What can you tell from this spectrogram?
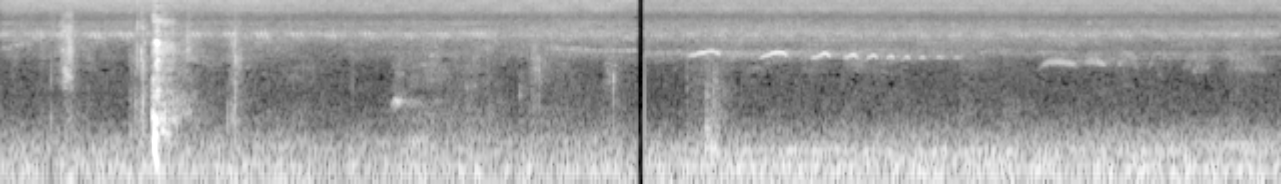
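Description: Outdoor ambience with a steady high insect drone over a low rumble. About five seconds in a bird gives a run of short chirps that come faster and faster, and two more chirps follow near the end.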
